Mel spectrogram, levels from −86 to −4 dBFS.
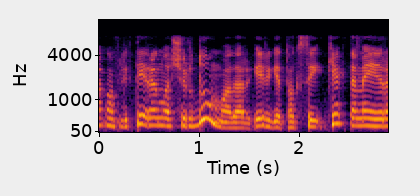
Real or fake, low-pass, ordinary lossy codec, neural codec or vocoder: real; 7.2 kHz; MP3, 96 kbps; none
